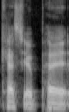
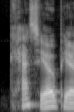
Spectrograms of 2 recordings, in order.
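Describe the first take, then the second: First: The stress falls on the 'pe' syllable. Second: The stress is not on the 'pe' syllable. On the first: This is the American way of saying it. "That emphasis on the P, I think, is more of an American pronunciation" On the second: This is the English way of saying it. "is how I used to say it. I think it might be more the English way of saying it"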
